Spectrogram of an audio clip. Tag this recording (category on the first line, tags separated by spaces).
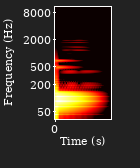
Instrument samples > Synths / Electronic
fm-synthesis additive-synthesis bass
